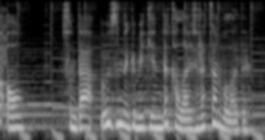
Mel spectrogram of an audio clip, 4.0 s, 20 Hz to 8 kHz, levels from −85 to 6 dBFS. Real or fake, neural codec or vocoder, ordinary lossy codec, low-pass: real; none; none; none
